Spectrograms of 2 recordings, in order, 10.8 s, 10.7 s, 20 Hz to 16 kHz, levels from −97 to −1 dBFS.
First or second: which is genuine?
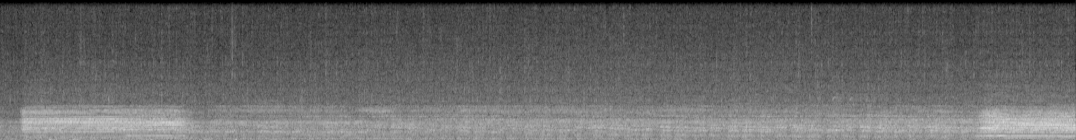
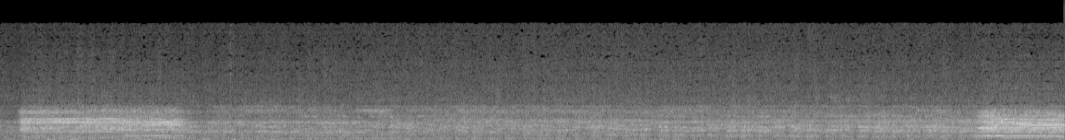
first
